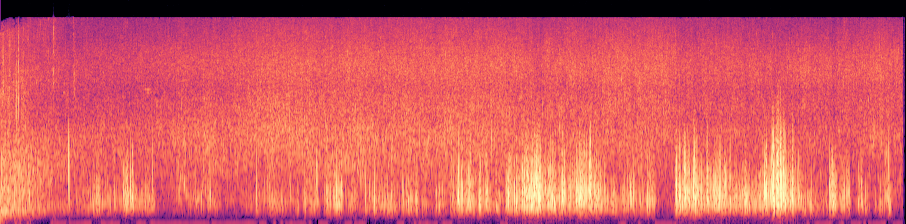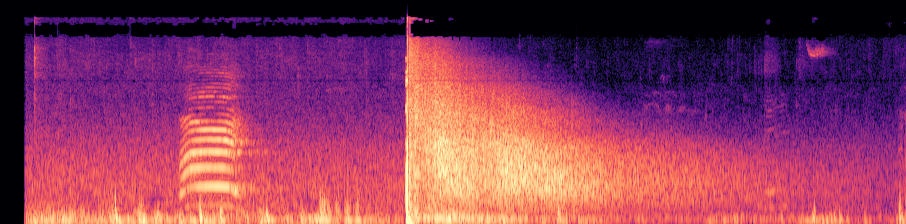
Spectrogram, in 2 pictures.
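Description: Scattered patters and splashes as debris and water fall back after a Tannerite blast. Later comes one sharp rifle shot, the loudest sound, whose report echoes away over about four seconds. The shot misses, so the Tannerite does not go off.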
